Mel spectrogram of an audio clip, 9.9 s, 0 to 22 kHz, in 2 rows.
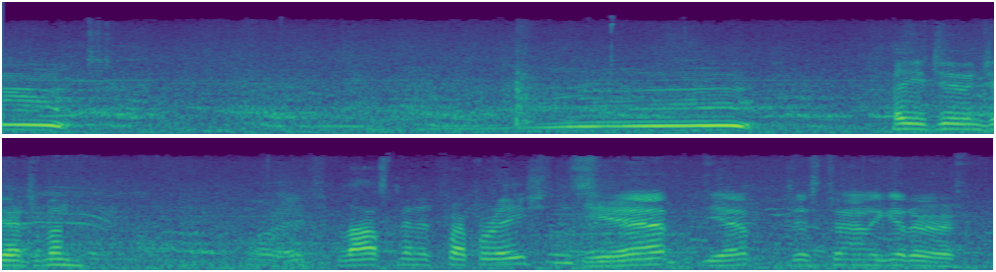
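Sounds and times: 
cattle mooing at an agricultural show: 0.0 - 0.4, 2.5 - 3.8
faint murmur of activity at an agricultural show: 0.0 - 9.9
speech: 4.4 - 5.5, 6.5 - 9.9.

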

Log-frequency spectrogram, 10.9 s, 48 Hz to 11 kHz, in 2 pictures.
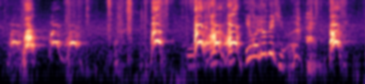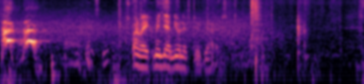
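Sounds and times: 
dog barking: 0.1 - 1.3, 2.3 - 3.7, 5.0 - 6.2
speech: 3.7 - 4.8, 7.5 - 9.0.

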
